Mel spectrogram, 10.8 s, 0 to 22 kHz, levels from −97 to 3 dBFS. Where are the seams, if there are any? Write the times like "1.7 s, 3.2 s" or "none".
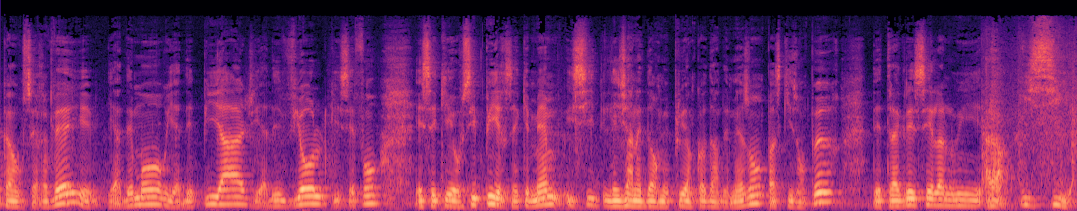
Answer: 6.0 s, 9.8 s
